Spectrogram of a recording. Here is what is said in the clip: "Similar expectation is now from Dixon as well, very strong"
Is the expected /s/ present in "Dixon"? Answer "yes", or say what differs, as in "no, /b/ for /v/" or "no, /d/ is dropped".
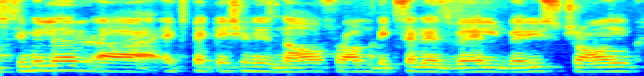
yes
